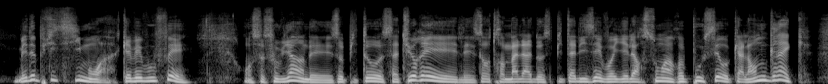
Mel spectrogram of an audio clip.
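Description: Recorded very cleanly over a silent background, a man speaks in a normal speaking voice. His medium pitch comes at a moderate pace. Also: lively intonation. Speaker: sketch journalist interviewer. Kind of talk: satirical mock interview.

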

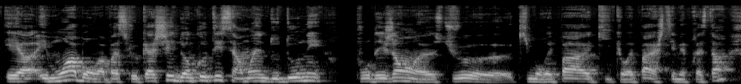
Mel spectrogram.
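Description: At a moderate pace, a man talks. His pitch sits fairly high. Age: 30s. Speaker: LinkedIn ghostwriter. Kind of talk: casual interview chat. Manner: hesitant, many fillers.

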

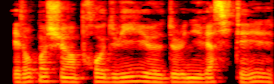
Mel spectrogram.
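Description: A man's somewhat breathy voice at a fairly low pitch with monotone, flat intonation. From France, Rhône-Alpes (Saint-Étienne suburbs). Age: 30s. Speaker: local government climate strategy director. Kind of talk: interview.

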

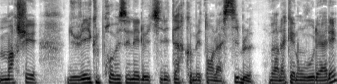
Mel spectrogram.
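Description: With a bright, sharp tone, a man speaks at a very fast pace. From Morocco (Rabat). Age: 30s. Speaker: engineer and startup founder. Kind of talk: interview. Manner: hesitant with fillers.

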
